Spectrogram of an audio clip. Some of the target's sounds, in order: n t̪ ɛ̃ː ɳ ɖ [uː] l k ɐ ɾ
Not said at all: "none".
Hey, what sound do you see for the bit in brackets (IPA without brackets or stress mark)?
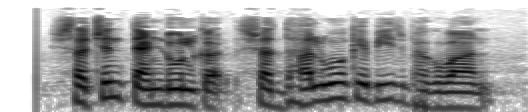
uː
